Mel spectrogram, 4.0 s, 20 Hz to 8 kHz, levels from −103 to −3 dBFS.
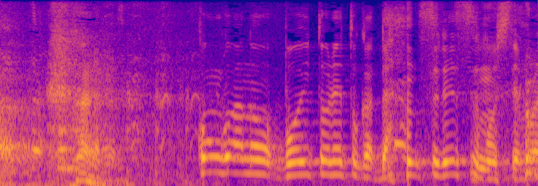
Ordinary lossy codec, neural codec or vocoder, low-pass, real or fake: none; none; none; real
